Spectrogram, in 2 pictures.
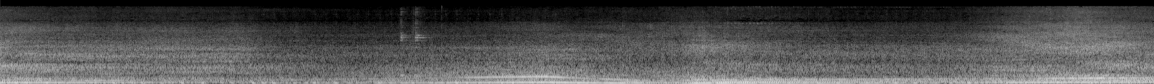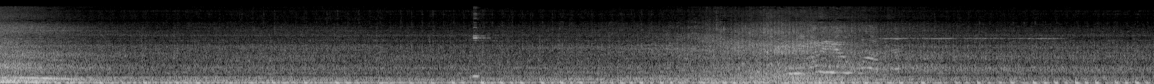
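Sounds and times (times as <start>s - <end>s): cars driving past: 0.0s - 14.4s, 16.2s - 21.7s.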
